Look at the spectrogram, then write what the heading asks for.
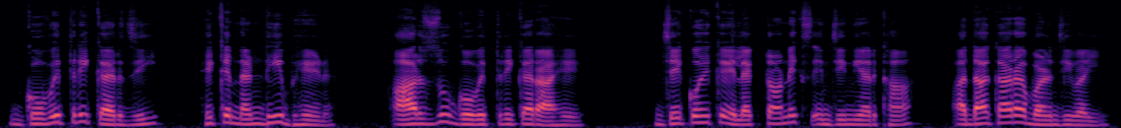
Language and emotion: Sindhi, neutral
